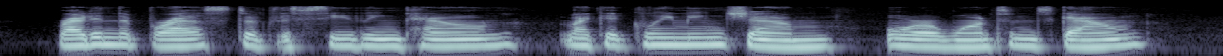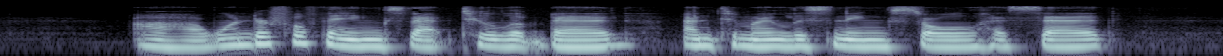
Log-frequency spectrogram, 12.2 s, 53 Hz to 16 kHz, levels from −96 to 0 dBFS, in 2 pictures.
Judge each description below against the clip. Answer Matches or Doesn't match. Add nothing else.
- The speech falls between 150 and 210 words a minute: Doesn't match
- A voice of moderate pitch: Matches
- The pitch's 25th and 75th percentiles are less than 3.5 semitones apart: Matches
